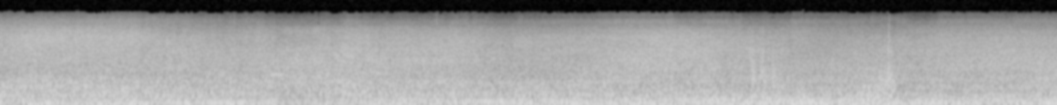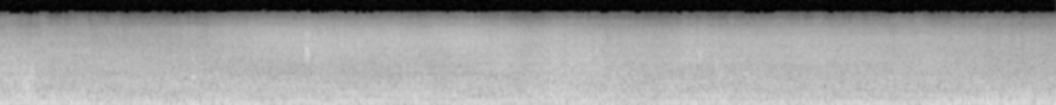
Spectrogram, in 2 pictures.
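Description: Racing kart's engine running at speed, mixed with steady wind rush over the onboard microphone.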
